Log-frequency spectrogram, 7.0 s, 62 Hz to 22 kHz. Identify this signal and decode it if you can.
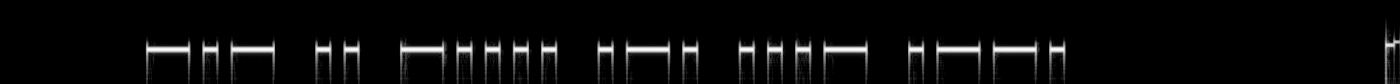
Morse code, heard as a keyed tone, about 17 wpm, 700 Hz. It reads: KI6RVP
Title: USA Call Signs - 6 Characters - 4x Character Spacing - 17wpm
